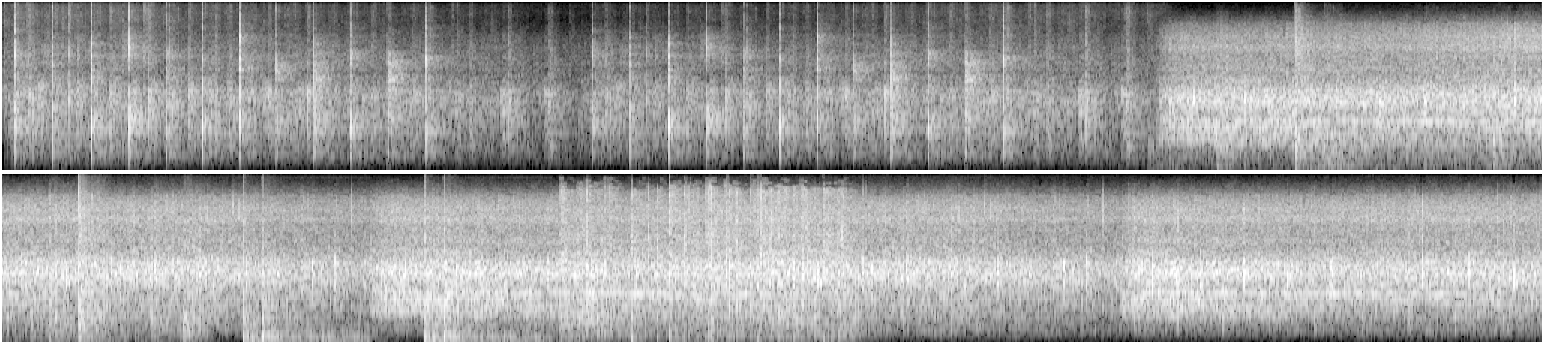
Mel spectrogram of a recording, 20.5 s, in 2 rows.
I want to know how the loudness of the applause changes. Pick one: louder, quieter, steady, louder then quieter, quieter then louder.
louder.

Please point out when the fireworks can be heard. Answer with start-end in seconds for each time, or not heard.
7.6-16.1.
